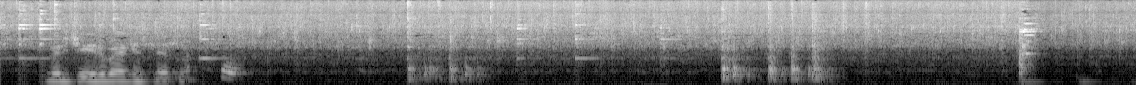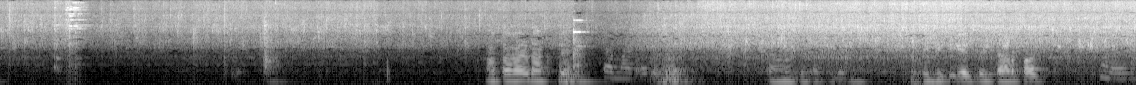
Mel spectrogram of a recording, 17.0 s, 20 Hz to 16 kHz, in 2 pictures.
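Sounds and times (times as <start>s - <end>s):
food sizzling in hot oil: 0.0s - 17.0s
utensil knocking against pan: 5.4s - 6.3s.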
